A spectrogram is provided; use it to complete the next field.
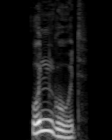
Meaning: not good, not quite right, uneasy, unpleasant, bad
- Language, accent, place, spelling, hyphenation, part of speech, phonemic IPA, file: German, Germany, Berlin, ungut, un‧gut, adjective, /ˈʊnˌɡuːt/, De-ungut.ogg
